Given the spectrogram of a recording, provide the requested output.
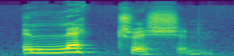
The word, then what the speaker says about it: electrician: where's the stress well I told you at the beginning of the of this lesson that the stress with the words that end in shun is right before it electrician wonderful now moving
